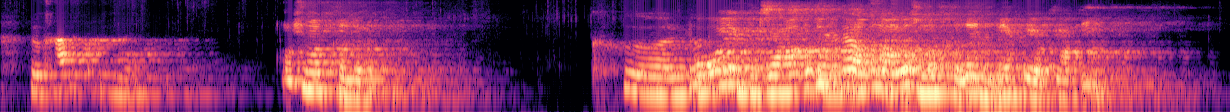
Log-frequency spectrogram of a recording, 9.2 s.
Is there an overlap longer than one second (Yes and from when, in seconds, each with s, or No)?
Yes, from 5.1 s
